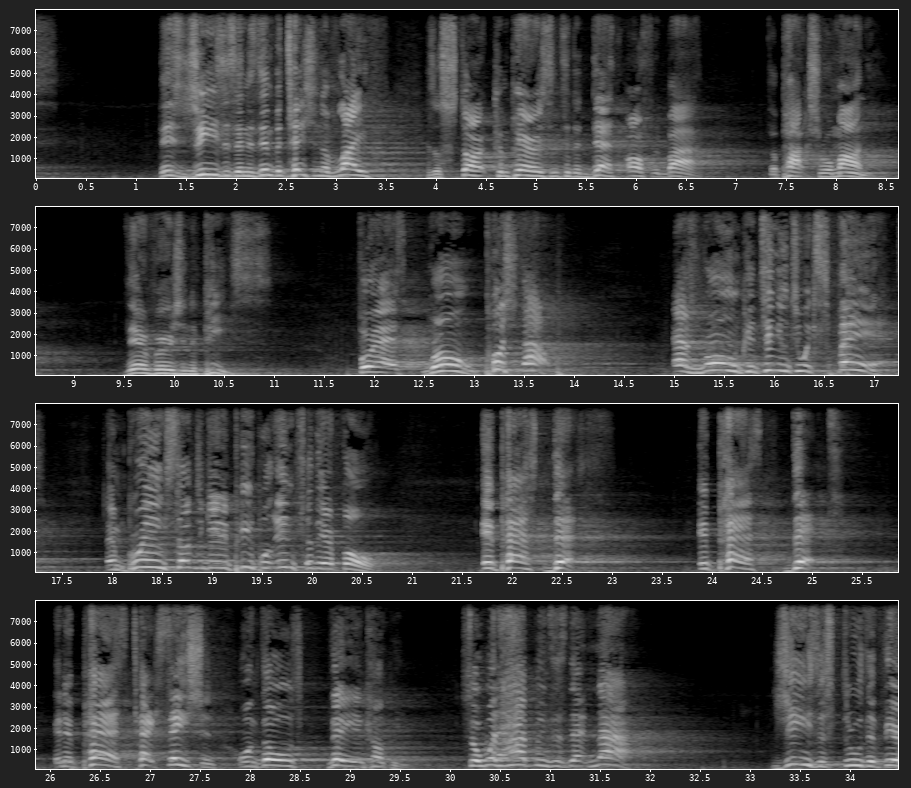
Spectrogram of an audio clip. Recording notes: preached at our celebration of the Holy Eucharist on the Fifth Sunday in Lent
